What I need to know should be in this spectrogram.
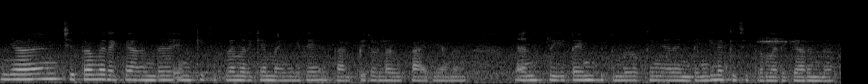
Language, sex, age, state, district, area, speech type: Malayalam, female, 30-45, Kerala, Wayanad, rural, spontaneous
